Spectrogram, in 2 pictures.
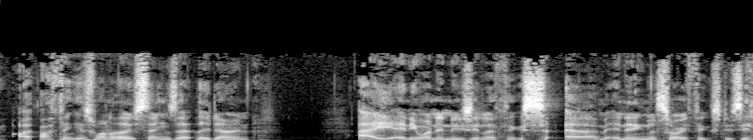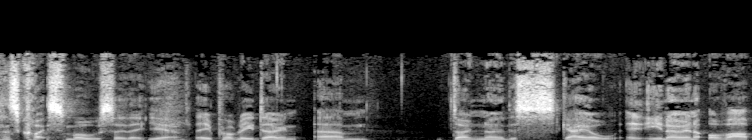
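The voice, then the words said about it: English Essex accent. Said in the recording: “you obviously got a bit of an accent ... Is it from the UK, from Essex, I believe? ... Yeah, Essex, yeah.”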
